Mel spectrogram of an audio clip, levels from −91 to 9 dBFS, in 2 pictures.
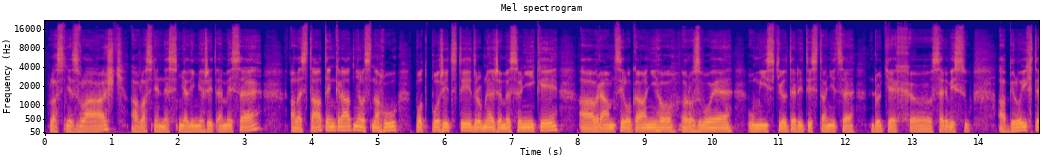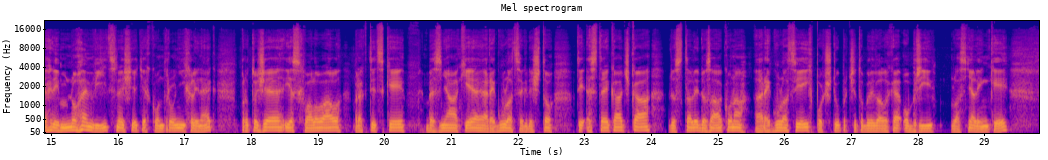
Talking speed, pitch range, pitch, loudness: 125 wpm, 95-110 Hz, 100 Hz, -18 LUFS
